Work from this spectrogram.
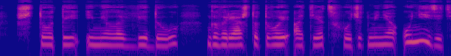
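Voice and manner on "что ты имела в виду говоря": ordinary delivery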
